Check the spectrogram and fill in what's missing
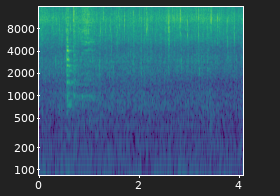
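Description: Risotto being stirred in a pan gives a quiet, steady simmering bubble, with one sharp scrape or clink of the spoon near the start and a soft, continuous sizzle after it.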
